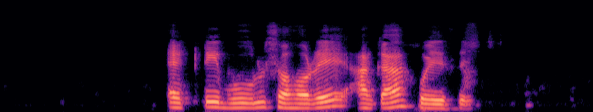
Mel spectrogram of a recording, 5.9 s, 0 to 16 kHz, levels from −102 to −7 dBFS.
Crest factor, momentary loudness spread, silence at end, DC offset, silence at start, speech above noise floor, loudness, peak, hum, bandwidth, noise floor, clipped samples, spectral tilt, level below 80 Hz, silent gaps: 20 dB; 7 LU; 1.2 s; under 0.1%; 1.7 s; 60 dB; -30 LUFS; -12 dBFS; none; 6.8 kHz; -89 dBFS; under 0.1%; -9 dB/octave; -74 dBFS; none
